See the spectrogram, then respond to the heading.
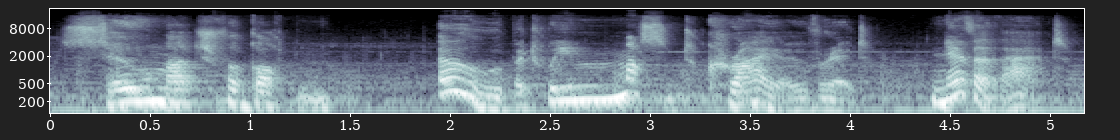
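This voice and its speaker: A gentle old mother in a game, doting and a little wistful. She speaks slowly in a lilting, old-fashioned, folksy way. Music plays clearly behind her. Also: on the low side, very animated. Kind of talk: video game character acting.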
